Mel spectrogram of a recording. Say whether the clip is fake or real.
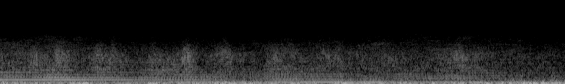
real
